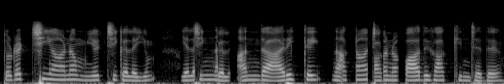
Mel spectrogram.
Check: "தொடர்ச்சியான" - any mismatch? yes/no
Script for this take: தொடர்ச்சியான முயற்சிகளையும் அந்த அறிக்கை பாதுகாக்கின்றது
no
